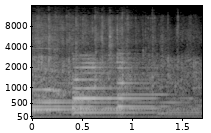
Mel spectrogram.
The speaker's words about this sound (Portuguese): Vamos aplaudir ela, gente.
